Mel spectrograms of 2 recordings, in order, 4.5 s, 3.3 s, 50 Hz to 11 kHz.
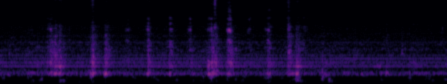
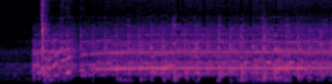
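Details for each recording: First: Sony SL-HF950 (US SL-HF750) CX chassis Super Betamax VCR; quiet mechanism with irregular scraping rubs in bursts over the tape motor, take-up jittery and dropping when rubbing, labouring and slapping; take-up reel table fault. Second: Sony SL-HF950 (US SL-HF750) CX chassis Super Betamax with take-up reel issue, after repair, wind mode: even winding whirr with a few light clunks and no rubbing noise; the reel drive now runs smoothly.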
